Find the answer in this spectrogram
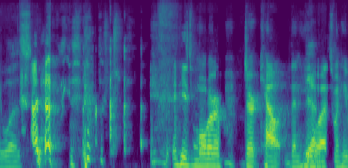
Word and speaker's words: Kuyt: I said Coit. I'm sorry, Cout. Dirk Cout. My bad.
